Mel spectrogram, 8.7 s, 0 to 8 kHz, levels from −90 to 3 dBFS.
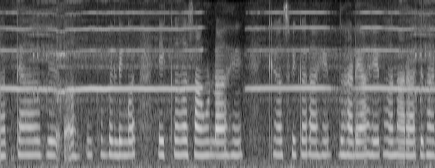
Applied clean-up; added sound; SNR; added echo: none; Bowed string instrument; 3 dB; none.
